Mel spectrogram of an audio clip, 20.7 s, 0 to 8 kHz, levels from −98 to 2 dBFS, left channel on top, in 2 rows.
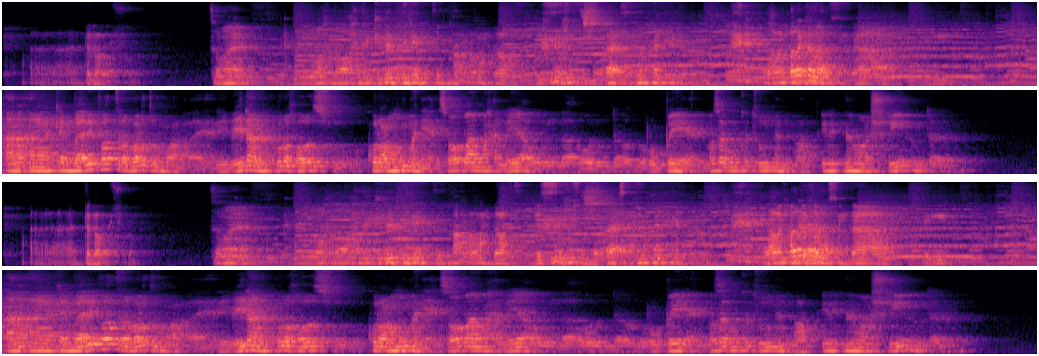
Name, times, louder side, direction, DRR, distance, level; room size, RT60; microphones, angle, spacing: voice 1, 0.3-1.1 4.5-6.4 6.7-6.8 7.6-8.9 9.2-9.5 18.3-18.4, right 4 dB, 80° right, 7 dB, 0.3 m, -35 dB
voice 2, 2.1-4.7 5.4-6.8 7.3-8.3 10.4-19.9, left 1 dB, 65° left, 2 dB, 0.5 m, -30 dB
sound 1, 2.5-11.0, equal, 5° left, 0.3 m, -40 dB
5.1 x 2.0 x 2.5 m, 1.0 s
head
